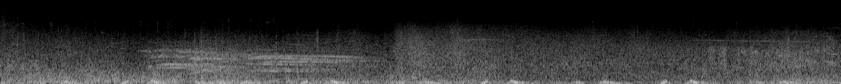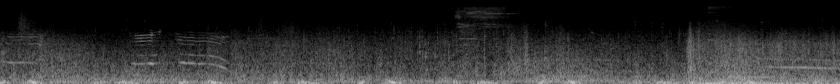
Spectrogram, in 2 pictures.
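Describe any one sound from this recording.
Waves rush and splash against a sailing ship's hull.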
